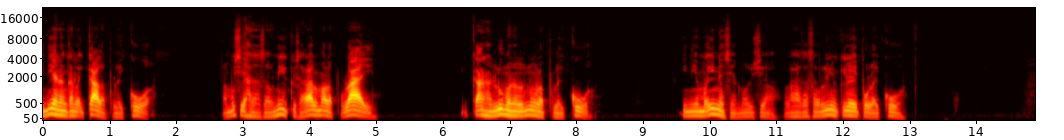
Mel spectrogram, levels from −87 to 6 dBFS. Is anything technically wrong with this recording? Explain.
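No, nothing technically wrong can be heard in this speech recording. There are no faults to point to or explain.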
